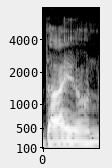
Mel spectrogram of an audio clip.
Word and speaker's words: Dione: FYI, pronounced Dione phonetically.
